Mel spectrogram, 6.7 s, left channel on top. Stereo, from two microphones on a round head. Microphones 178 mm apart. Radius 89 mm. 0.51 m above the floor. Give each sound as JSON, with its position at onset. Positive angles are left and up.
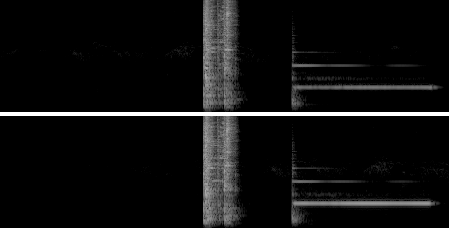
{"t": 3.0, "sound": "breaking glass", "side_deg": -5, "distance_m": 0.5}
{"t": 4.4, "sound": "a guitar", "side_deg": -5, "distance_m": 0.7}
